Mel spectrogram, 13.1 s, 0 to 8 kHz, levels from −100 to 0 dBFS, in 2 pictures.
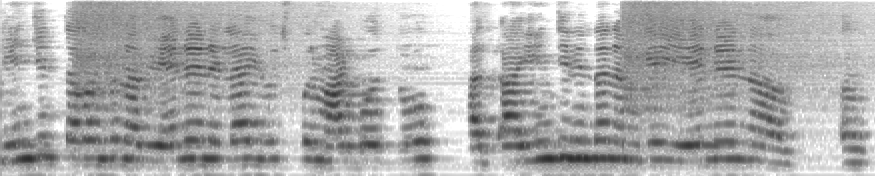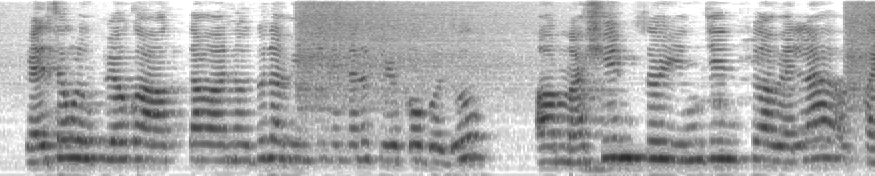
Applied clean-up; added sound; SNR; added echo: none; Crash cymbal / Hi-hat; 19 dB; reverberation time 0.2 s.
